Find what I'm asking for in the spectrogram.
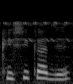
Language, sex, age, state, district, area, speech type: Bengali, female, 18-30, West Bengal, Dakshin Dinajpur, urban, spontaneous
